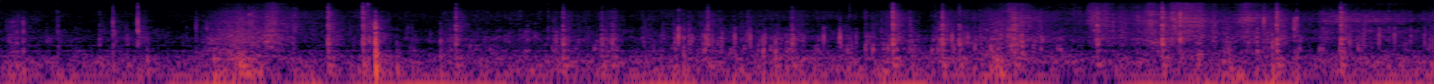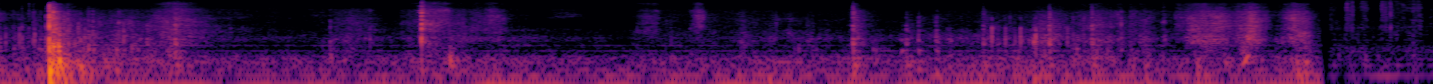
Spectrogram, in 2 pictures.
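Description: Hands working a canvas bag as a bolt is pushed through the fabric and fitted with a screwdriver: rustling and scraping cloth with small clicks of metal, and one sharper knock about seven seconds in. A low steady hum underneath cuts off just before the end.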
